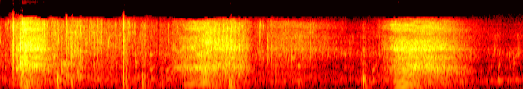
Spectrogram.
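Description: Close-up water splashing in three separate bursts, like a hand scooping and splashing stream water, with quiet trickling and small drips between the louder splashes.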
